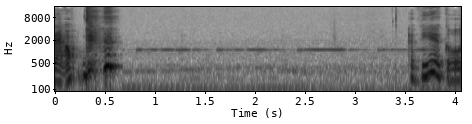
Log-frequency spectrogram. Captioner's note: truck beeping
